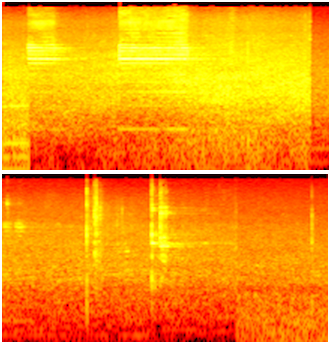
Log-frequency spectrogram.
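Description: Outdoor ambience with indistinct voices and a steady noise wash, broken twice by a high steady tone, the second longer and louder. The sound cuts at about four seconds to a quieter ambience with a few sharp clicks.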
